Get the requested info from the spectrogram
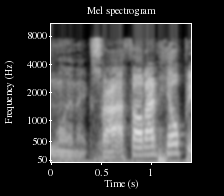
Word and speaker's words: Linux: But Linus Torvalds pronounces Linux, Linux. Let's hear that again. – Hello, this is Linus Torvalds, and I pronounce Linux as Linux.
